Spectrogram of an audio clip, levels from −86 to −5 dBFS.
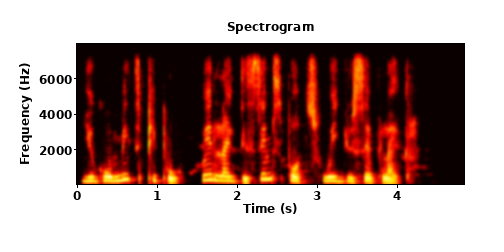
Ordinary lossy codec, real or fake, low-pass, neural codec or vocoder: none; fake; 7.2 kHz; codec, 24 kHz, 6 kbps, HILCodec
